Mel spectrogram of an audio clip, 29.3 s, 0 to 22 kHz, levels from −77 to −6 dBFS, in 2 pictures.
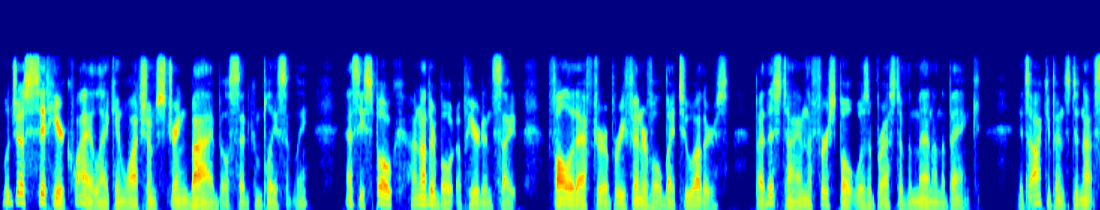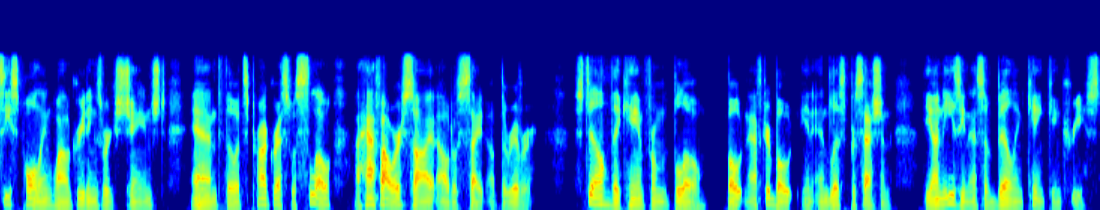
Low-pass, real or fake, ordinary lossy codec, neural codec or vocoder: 7.2 kHz; fake; AAC, 48 kbps; codec, 16 kHz in and 24 kHz out, 1 kbps, XY-Tokenizer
